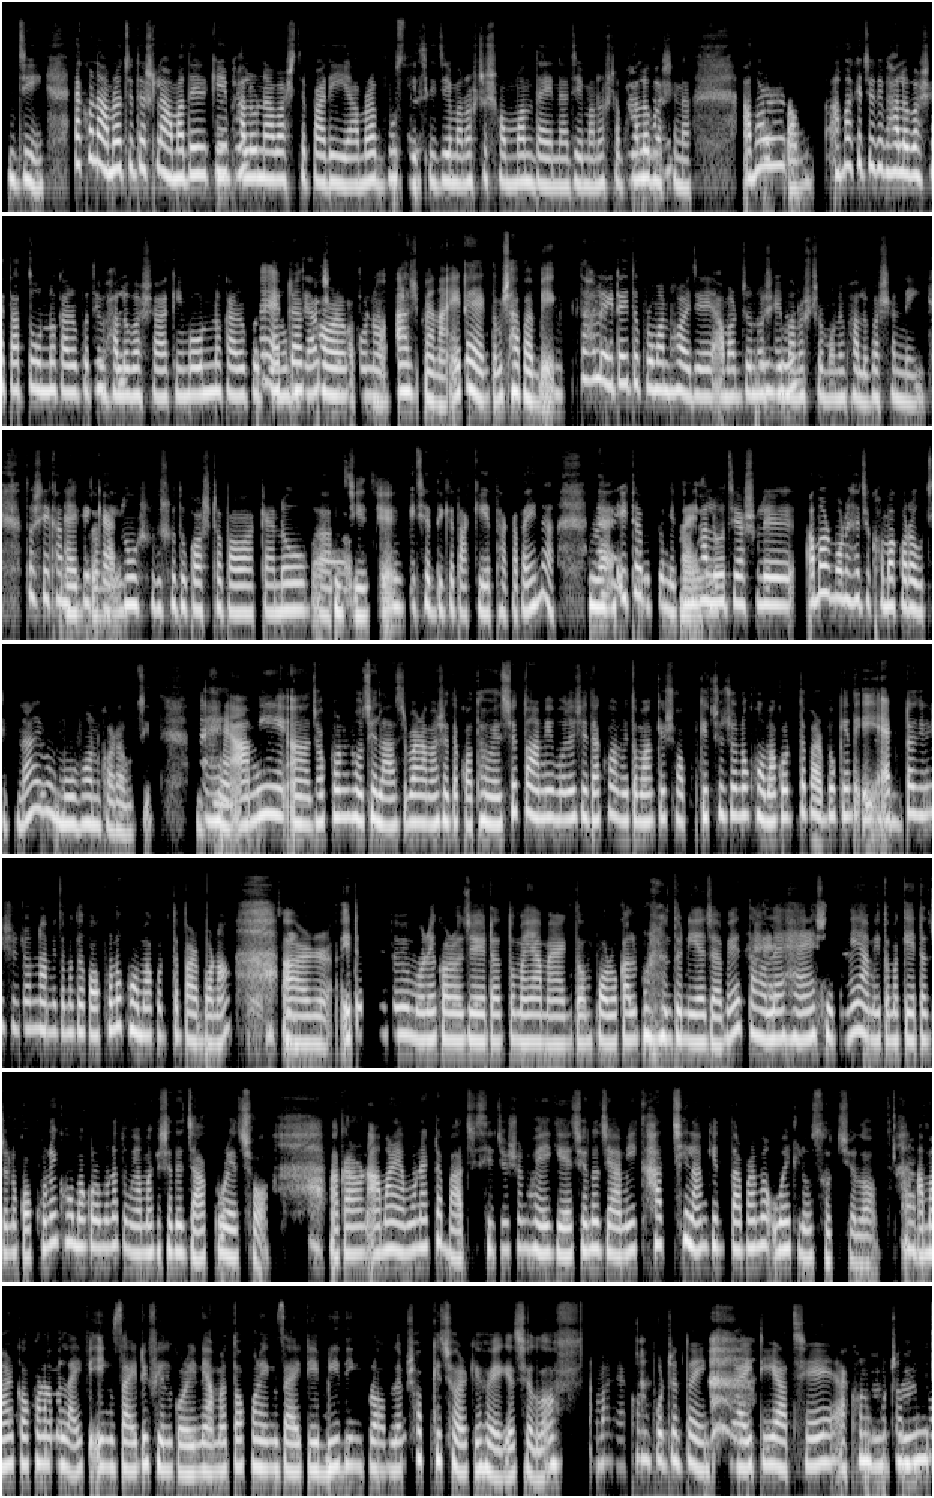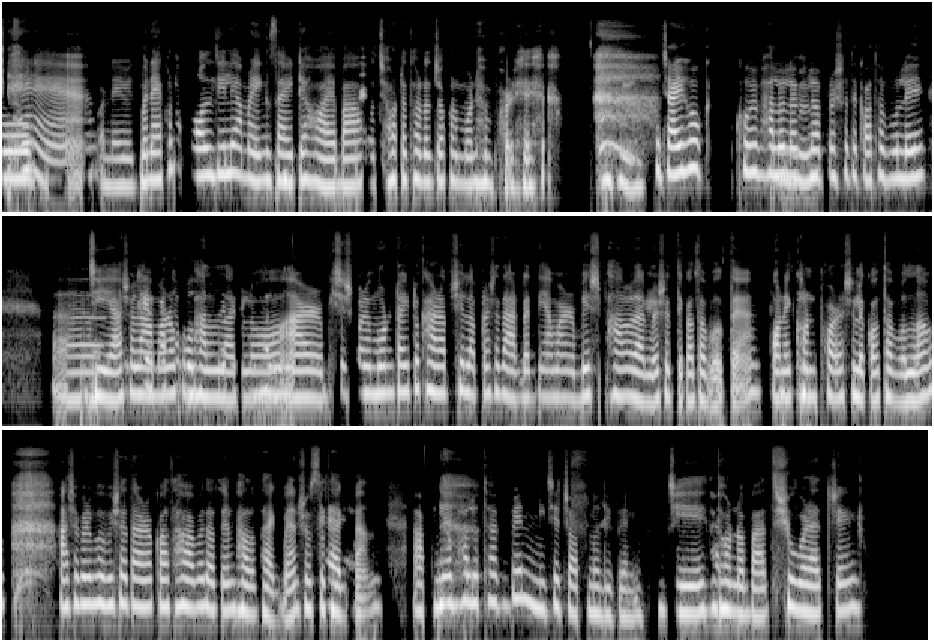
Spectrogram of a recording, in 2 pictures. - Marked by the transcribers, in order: static; other background noise; distorted speech; laughing while speaking: "পর্যন্ত"; chuckle; laughing while speaking: "মনে পড়ে"; laughing while speaking: "অনেকক্ষণ পর আসলে কথা বললাম"; chuckle; "নিজের" said as "নিচে"
- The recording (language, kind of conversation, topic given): Bengali, unstructured, প্রেমে প্রিয়জনের ভুল ক্ষমা করতে কেন কষ্ট হয়?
